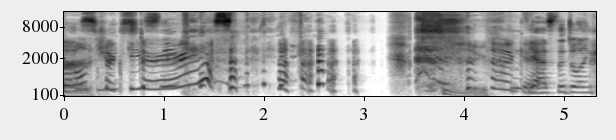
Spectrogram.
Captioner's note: group laughing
